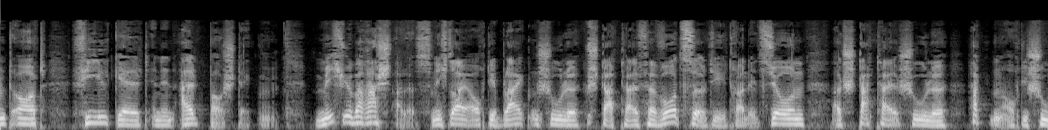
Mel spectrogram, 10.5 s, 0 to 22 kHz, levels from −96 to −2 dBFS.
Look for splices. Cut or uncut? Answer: cut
